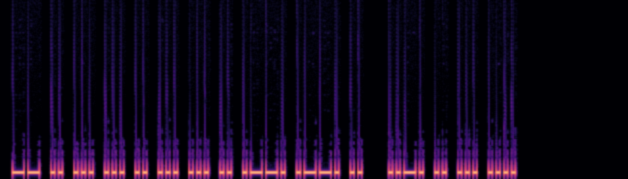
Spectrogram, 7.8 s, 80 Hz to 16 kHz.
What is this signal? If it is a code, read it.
Morse code, heard as a keyed tone, about 25 wpm, 700 Hz. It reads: MISSISSIPPI FISH
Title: Dit Challenge 25wpm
